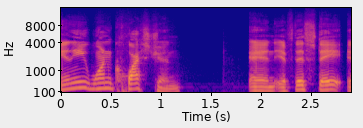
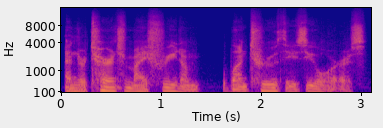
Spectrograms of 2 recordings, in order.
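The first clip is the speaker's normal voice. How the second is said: unearthly voice; 7 semitones lower, 8 dB quieter than usual. Acted. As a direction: speak as an ancient, hollow power. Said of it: "an eerie voice ask".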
